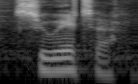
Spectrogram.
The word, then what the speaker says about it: Ceuta: How do you pronounce the horse's name? Ceuta.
